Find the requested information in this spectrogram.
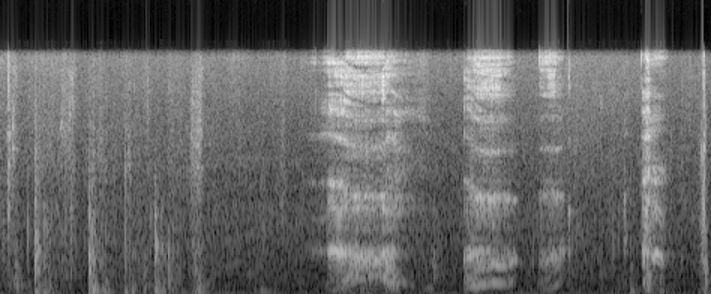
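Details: Several loud, long, rumbling burps in a row with short gaps between them, right after quickly downing a can of Dr. Pepper in a no-burping challenge; burping.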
